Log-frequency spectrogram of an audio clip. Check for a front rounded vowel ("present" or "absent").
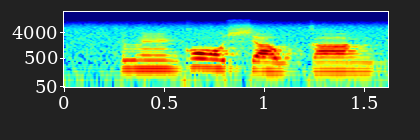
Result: absent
